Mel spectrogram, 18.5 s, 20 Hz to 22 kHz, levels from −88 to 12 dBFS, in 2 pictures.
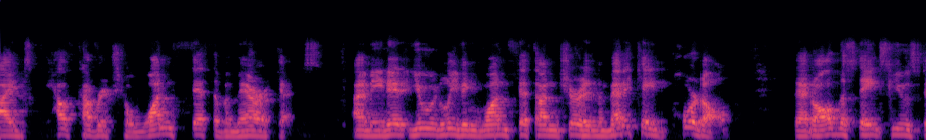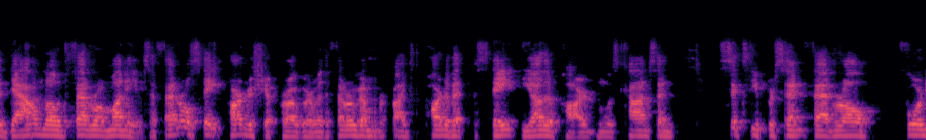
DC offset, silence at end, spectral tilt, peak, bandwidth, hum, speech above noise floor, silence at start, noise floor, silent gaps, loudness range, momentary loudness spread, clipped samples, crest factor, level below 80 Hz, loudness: under 0.1%; 0 s; -6 dB/octave; -10 dBFS; 8 kHz; none; 41 dB; 0 s; -68 dBFS; none; 3 LU; 10 LU; under 0.1%; 18 dB; -68 dBFS; -27 LUFS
